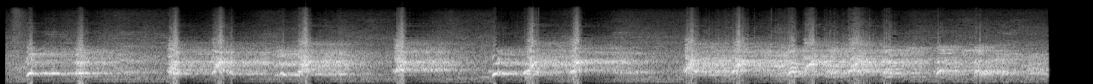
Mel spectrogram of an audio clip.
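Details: Dog barking, recorded 16 September 2019: loud harmonic barks and yelps come in quick, nearly unbroken runs for about ten seconds. Sharp knocks or clicks fall between them, and the sound ends in sudden silence.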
